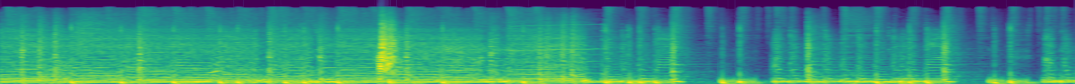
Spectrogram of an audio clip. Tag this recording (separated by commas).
Music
